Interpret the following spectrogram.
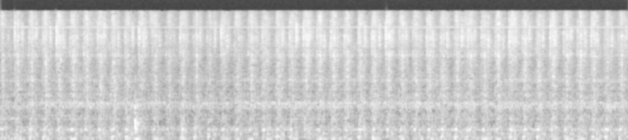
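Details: CNY computerized embroidery machine on a test run after a service for a motor that had not turned at all. Quick, regular needle ticking at an even pace with one brief click, no grinding or clunks. It finishes one color and is judged very good.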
